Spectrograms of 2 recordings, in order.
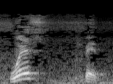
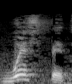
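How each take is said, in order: First: "Huésped" in two separate syllables, HUÉS - ped; split into syllables. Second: Said in the usual way. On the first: Shown as a demonstration. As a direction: say "Huésped" with a clear pause after the stressed HUÉS. Separa la palabra en dos sílabas. ("Huésped" separado en sílabas, HUÉS - ped)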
